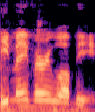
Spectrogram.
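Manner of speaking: commanding captain delivery. Praising a TV hero as most charismatic, in Kirk voice. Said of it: "You even said that like Kirk".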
